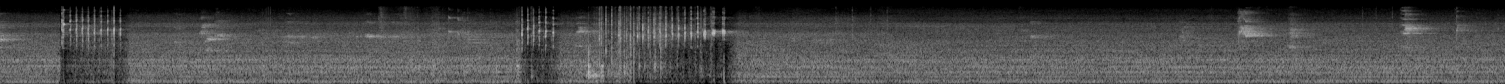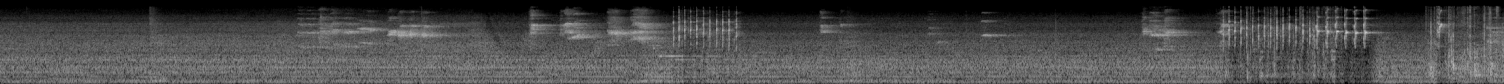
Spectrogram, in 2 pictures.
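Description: Lovebirds chirping in short scattered bouts over a steady background hum, with two louder noisy bursts, one about six seconds in and one near the end.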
